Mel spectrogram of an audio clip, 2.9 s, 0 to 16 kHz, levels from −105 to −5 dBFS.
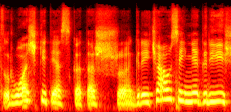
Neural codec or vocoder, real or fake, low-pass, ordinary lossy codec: autoencoder, 48 kHz, 128 numbers a frame, DAC-VAE, trained on Japanese speech; fake; 14.4 kHz; MP3, 96 kbps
